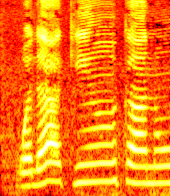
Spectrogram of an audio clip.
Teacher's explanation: ولیکن کانو، ولیکن میں نون ساکن کے بعد کاف ہے، باریک اخفا کریں گے، نون واو زب پیش نو جو ہے یہاں پر مد ہے، مد جائز منفصل، چار حرکت تک مد کو کھینچ کر پڑھیں گے، یعنی کہ نون واپس نو کو چار حرکت کھینچ کر پڑھیں گے۔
